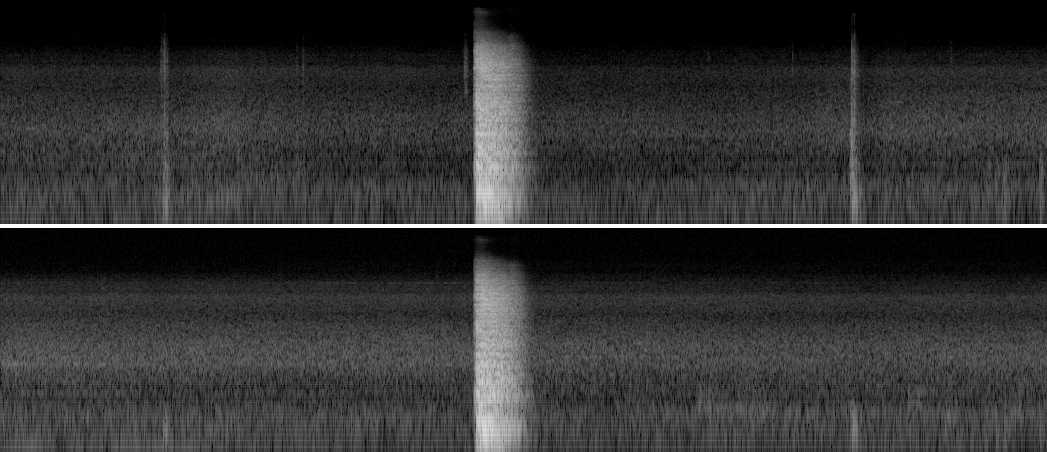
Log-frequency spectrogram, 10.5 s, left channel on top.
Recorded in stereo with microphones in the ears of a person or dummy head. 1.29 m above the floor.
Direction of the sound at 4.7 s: 20° left (ahead or behind).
